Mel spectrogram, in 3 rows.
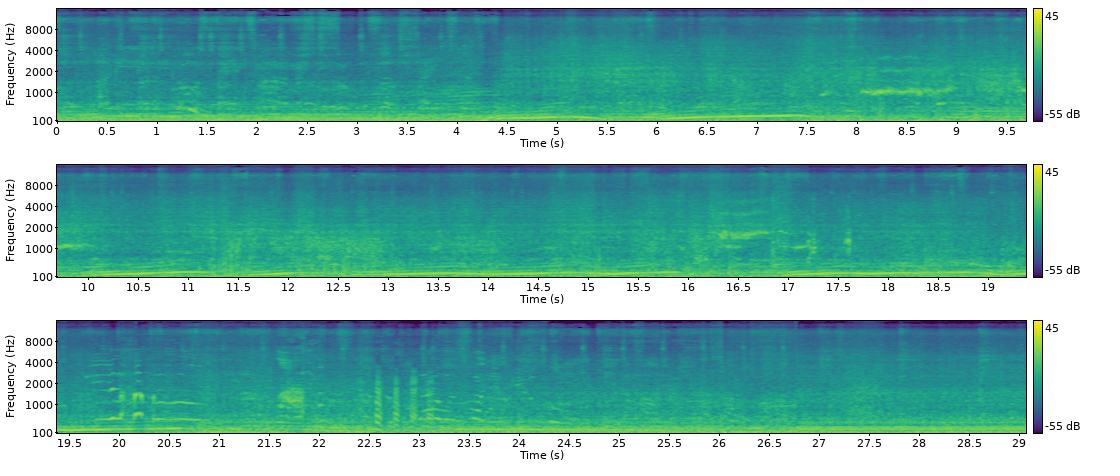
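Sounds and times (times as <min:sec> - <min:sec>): car engine revving: 0:00.0 - 0:29.0
tyre squeals: 0:01.3 - 0:24.1.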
